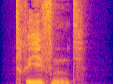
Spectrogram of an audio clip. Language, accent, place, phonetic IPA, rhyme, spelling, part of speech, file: German, Germany, Berlin, [ˈtʁiːfn̩t], -iːfn̩t, triefend, verb, De-triefend.ogg
- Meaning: present participle of triefen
